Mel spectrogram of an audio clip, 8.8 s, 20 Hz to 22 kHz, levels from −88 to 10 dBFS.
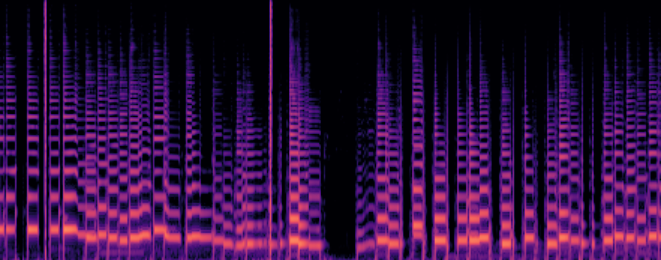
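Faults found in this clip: Uninitialised buffer at 0.60 s and 3.61 s in the music. Two brief, loud cracks, about 10 ms each. Probable component: playback buffer. Block played before audio was written to it, so stale memory became samples.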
